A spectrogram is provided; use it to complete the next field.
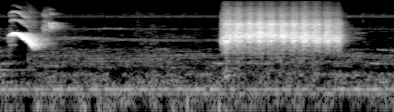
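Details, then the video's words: Greater green leafbird singing material imitating a kingfisher: a brief rising whistled note, a pause, then a harsh, buzzy, rapid rattle of about one second. The background is quiet. "Cicak ijo materi cekakak udang"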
